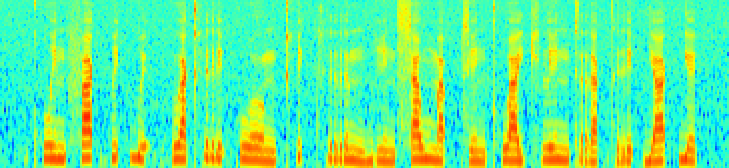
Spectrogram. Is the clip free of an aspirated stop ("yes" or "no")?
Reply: no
